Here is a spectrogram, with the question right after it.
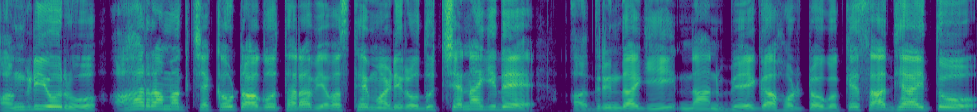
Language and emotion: Kannada, happy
